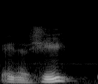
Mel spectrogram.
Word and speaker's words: energie: Van Dalen meldt dat beide varianten mogelijk zijn, maar dat de ZJ-uitspraak, energie, in Nederland het meest logisch is, het meest gewoon is. Want dat is ook verklaarbaar, want energie, dat woord komt uit het Frans.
